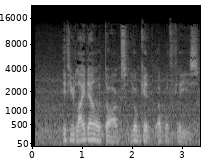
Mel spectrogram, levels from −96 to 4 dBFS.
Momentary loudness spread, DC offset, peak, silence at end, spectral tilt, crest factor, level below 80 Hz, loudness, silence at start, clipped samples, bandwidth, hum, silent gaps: 11 LU; under 0.1%; -6 dBFS; 0 s; -4.5 dB/octave; 24 dB; -54 dBFS; -27 LUFS; 0.05 s; under 0.1%; 15 kHz; none; none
